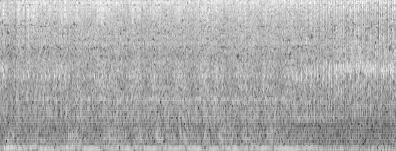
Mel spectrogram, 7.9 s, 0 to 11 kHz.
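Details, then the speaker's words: Toyota Hiace LH11 diesel at idle after the engine was set up: bigger fan fitted for cooling; deep, even idle with a steady beat, no knocks or misses; sound is back to normal, expected to smooth further once bedded in. "ini udah selesai baru suaranya usah kembali normal Karena untuk sepuran nya masih belum rata seutuhnya"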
